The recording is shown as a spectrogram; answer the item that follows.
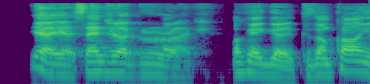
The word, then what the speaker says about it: SanJog Gururaj: Yeah, SanJog Gururaj.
